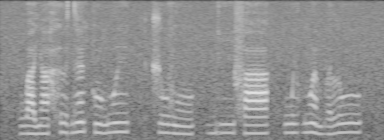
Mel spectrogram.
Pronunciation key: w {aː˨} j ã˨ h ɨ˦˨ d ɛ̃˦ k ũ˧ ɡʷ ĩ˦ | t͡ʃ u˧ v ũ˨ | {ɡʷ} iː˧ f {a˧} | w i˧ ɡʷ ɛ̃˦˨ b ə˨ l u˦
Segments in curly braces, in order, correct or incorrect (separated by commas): incorrect, incorrect, correct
